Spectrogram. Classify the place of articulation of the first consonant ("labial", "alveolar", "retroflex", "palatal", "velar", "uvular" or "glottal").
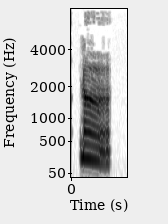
retroflex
